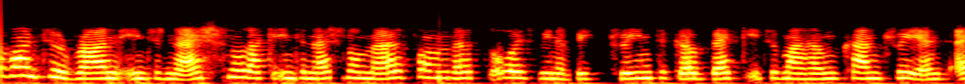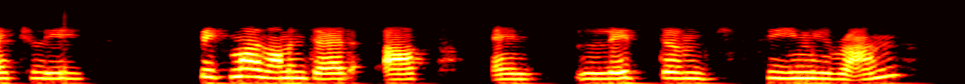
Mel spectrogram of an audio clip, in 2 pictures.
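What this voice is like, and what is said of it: Non-native English accent. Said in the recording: “my accent, I was worried in the beginning. I'm still struggling to pronounce Naomi's name correct ... even the language was a bit of a barrier”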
